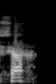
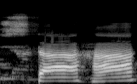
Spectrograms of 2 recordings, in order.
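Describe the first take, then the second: First: The final r is left out entirely. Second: The final r is sounded only lightly. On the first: The speaker calls it wrong. "অনেকে বলছে শাহ" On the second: The speaker calls it right. "উচ্চারণ হবে সাহা। একটু র শুধু ভাসানো হবে"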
